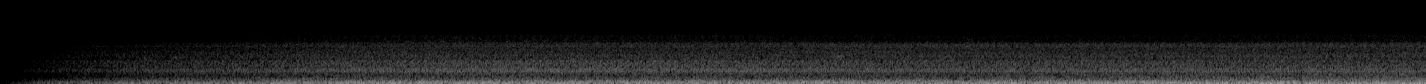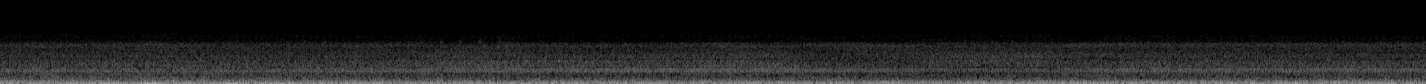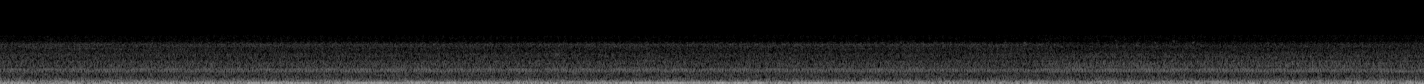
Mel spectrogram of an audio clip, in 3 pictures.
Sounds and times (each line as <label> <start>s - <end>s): Trains traveling through 1.8s - 42.7s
